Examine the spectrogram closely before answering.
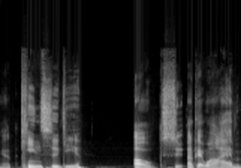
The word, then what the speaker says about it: Kintsugi: You really accent the Kent part of it. Kent. You kind of blend it together and everything, but su is a separate syllable in the Japanese language.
